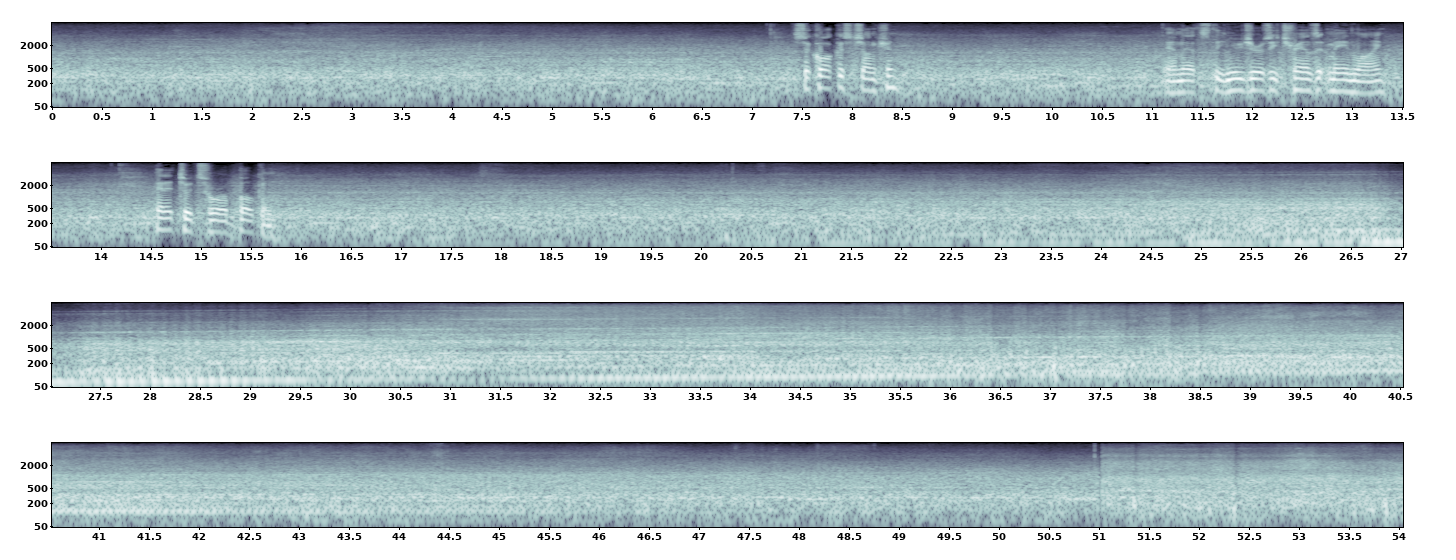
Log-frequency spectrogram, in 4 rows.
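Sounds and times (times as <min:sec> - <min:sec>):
diesel locomotive engine running: 0:00.0 - 0:54.0
train wheels rolling on rails: 0:16.0 - 0:54.0.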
